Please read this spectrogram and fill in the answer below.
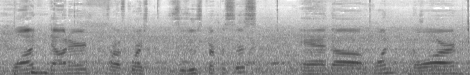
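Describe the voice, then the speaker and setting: Loud background noise fills the clip. Over it, a man talks. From US, Georgia. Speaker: competitive card game player. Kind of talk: casual interview about his card deck. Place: hall. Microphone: phone near.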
